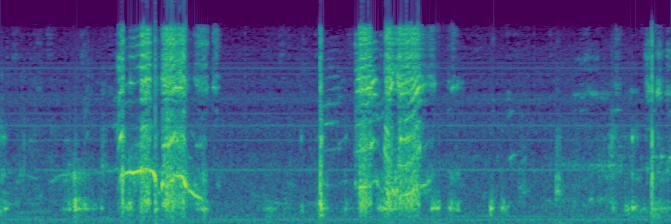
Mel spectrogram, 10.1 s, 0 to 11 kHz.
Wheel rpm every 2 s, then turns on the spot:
0, 0, 0, 0, 0.
none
